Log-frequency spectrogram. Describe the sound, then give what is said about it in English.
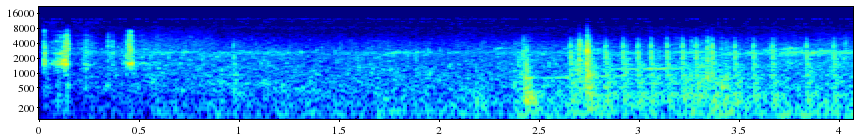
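On a moving houseboat, a doorknob rattles and a latch clicks, followed by a door creaking open, all set against a steady low rumble of water and a boat engine. “On the boat, a doorknob turns.”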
